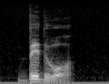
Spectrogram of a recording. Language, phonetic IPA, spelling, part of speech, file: Polish, [ˈbɨdwɔ], bydło, noun, Pl-bydło.ogg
